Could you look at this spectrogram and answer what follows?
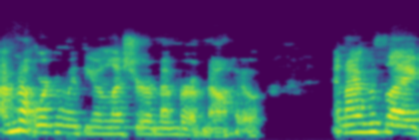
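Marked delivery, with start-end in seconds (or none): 0.0-2.0 put-on deadpan delivery. Speaker recounts a consultant's words in a meeting, retelling a deadpan remark. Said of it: "he looked me deadpan in the face and said".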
